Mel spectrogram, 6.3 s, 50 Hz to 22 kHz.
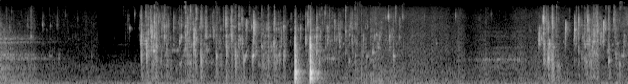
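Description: Transmission fluid drains from a 2017 Lexus LX570, a Toyota Land Cruiser 200 series, at 86,700 miles. It comes as scattered drips and splashes into a pan, faint at first, then a few sharper plinks and brief trickles.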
